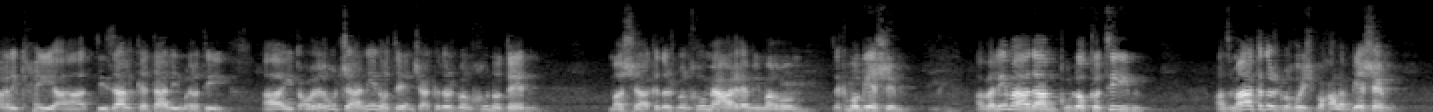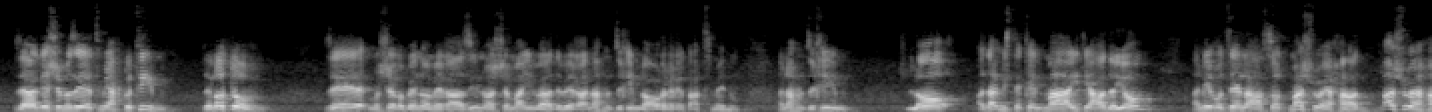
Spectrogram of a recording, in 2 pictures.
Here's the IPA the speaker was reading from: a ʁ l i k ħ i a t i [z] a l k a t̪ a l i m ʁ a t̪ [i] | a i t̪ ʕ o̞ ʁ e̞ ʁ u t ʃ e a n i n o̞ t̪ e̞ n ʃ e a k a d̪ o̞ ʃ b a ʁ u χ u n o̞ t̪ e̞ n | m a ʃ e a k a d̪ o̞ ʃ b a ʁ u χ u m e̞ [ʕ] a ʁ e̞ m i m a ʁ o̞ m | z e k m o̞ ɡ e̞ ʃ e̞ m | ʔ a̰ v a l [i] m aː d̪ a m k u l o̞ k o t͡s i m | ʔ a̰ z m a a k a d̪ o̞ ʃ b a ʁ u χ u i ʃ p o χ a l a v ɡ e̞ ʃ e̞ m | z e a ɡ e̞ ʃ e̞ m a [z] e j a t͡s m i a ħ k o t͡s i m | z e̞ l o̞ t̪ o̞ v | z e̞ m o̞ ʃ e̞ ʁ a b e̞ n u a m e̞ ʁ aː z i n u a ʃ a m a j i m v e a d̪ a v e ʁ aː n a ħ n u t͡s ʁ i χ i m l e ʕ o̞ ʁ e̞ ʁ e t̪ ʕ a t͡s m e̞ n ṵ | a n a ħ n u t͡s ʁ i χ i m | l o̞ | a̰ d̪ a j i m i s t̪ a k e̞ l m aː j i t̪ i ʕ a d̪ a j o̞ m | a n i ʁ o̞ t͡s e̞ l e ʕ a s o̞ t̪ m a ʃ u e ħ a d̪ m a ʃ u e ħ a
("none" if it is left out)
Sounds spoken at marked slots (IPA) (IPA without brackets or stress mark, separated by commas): z, i, ʕ, i, z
